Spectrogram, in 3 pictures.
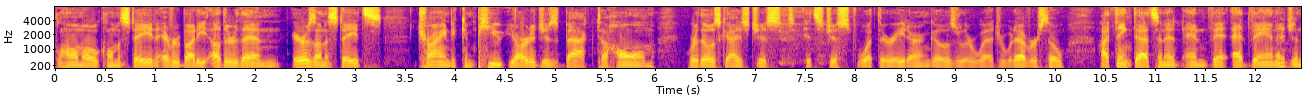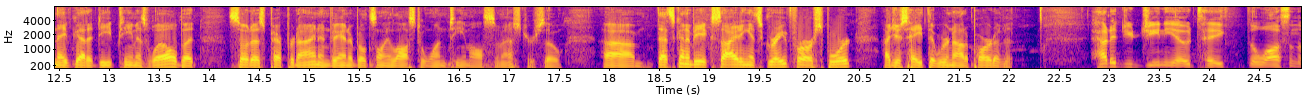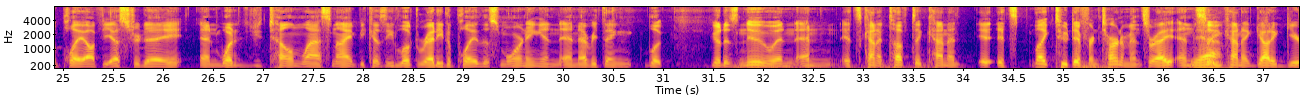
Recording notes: Live From Grayhawk! Live reaction following the match play!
